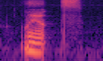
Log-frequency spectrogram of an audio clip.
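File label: "lance", American English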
